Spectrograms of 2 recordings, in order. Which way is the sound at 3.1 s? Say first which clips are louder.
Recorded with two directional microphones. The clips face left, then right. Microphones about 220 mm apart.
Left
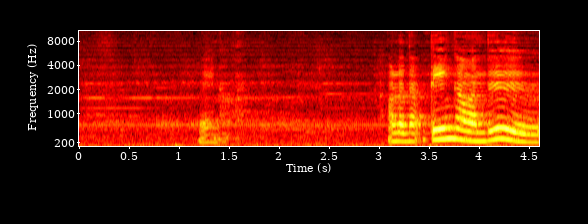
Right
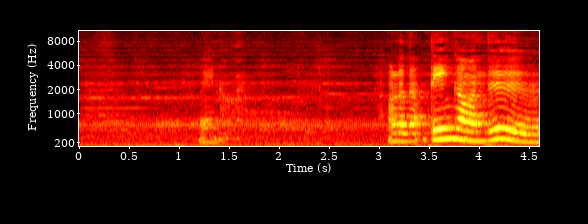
Left 5 dB; 45° left (ahead or behind).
